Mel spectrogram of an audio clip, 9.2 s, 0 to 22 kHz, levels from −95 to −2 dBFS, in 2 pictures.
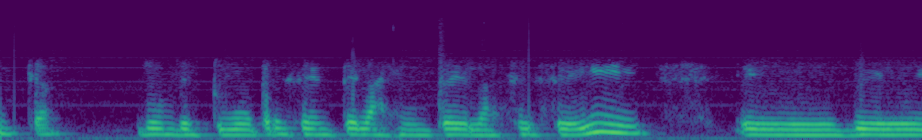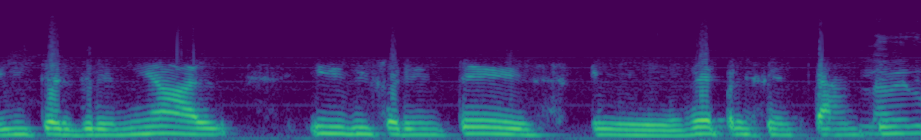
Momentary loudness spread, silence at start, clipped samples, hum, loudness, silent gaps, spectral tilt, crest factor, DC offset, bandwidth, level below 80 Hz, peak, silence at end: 8 LU; 0 s; under 0.1%; none; -34 LUFS; none; -10 dB/octave; 12 dB; under 0.1%; 4.8 kHz; -64 dBFS; -20 dBFS; 0 s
